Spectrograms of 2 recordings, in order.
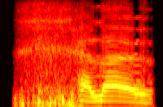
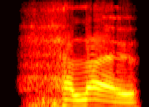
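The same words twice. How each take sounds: First: It starts with a harsh scraping h sound. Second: It starts with a soft breathy h sound. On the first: The speaker calls it wrong. "We don't say ... or hello, hello" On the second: The speaker calls it right. "We say ... and hello, hello ... as if you were fogging a mirror"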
